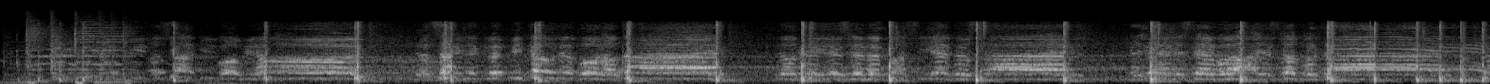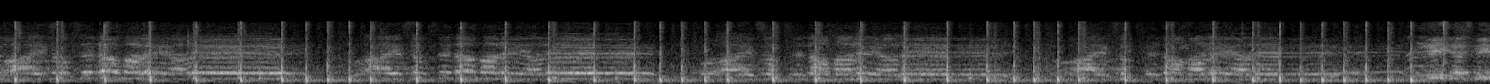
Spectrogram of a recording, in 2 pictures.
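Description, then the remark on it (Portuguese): A large crowd of Ajax football supporters chants a tribute song together, honouring Rinus Michels, voices blending into a loud, sustained, melodic roar that rises and dips in steady rhythmic phrases throughout. “Um tal de Rinos Mitchell fez um barulho danado com o clube, com seleção e a torcida do Ajax até hoje presta homenagem.”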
